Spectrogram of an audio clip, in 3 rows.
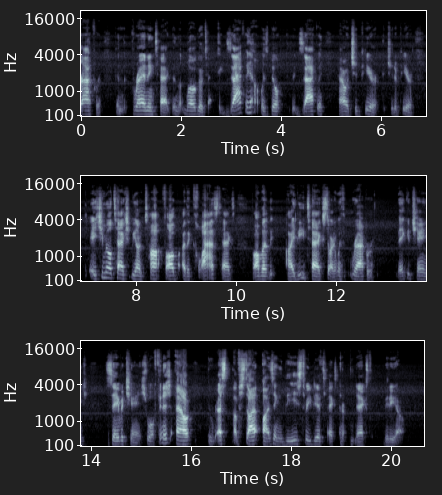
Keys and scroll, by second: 14.0 super+s.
